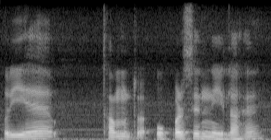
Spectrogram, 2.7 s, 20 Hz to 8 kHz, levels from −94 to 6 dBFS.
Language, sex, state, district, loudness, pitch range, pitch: Hindi, male, Uttar Pradesh, Shamli, -19 LUFS, 115-135 Hz, 120 Hz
